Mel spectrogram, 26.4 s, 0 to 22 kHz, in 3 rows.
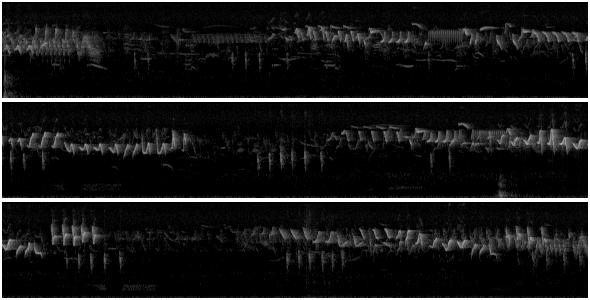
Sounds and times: wood pigeon 0:00.0 - 0:00.8
blackbird 0:00.0 - 0:26.3
pheasant 0:00.0 - 0:26.3
song thrush 0:00.0 - 0:26.3
willow warbler song 0:00.0 - 0:26.3
dunnock 0:00.0 - 0:00.5
dunnock 0:16.2 - 0:16.6

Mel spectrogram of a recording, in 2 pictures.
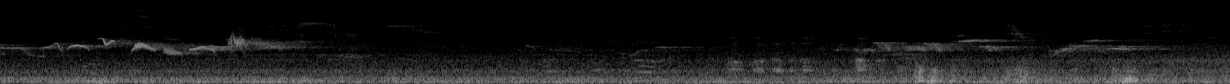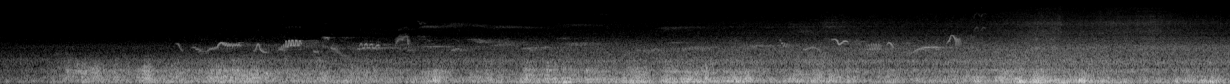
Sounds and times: beginning thunderstorm 0:05.6 - 0:24.6

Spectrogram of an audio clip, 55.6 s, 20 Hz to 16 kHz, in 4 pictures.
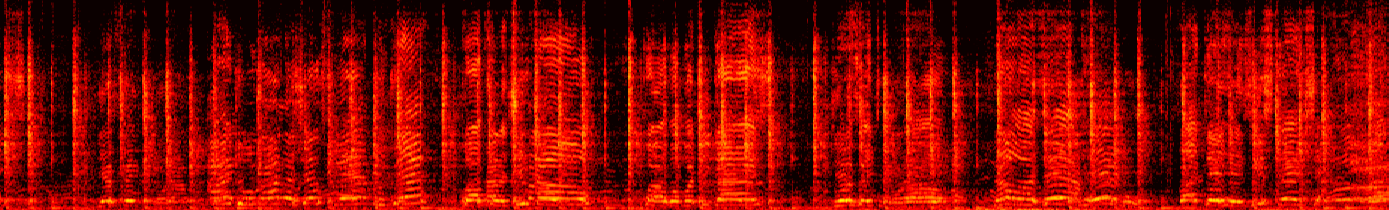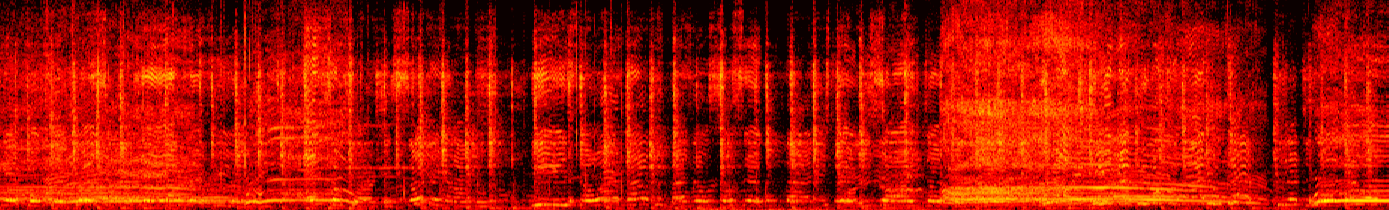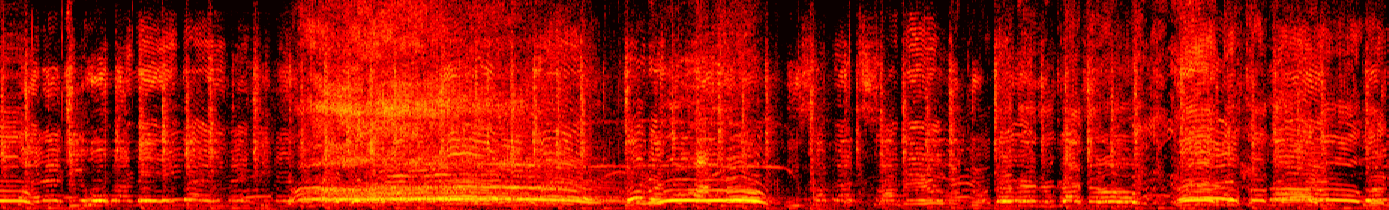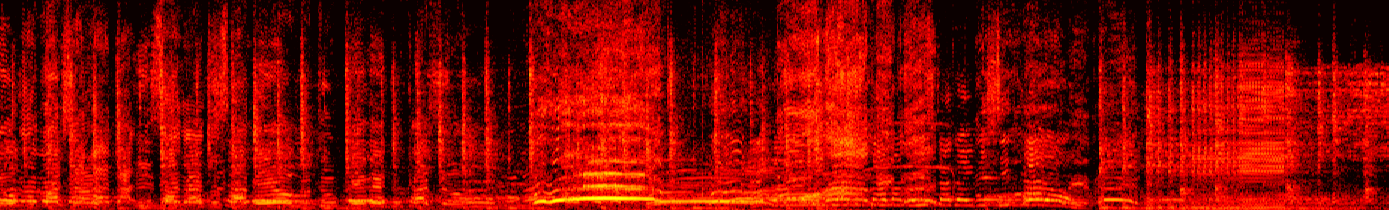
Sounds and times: show de crianças 0:00.0 - 0:55.5

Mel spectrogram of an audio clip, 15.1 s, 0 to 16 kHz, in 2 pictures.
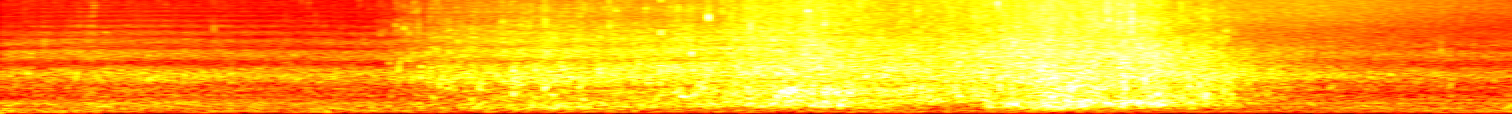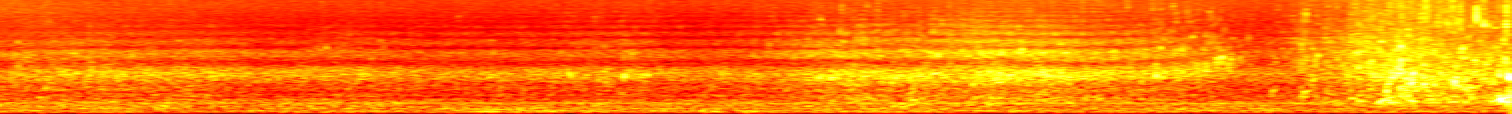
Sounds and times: Waves are small 0:00.0 - 0:15.1

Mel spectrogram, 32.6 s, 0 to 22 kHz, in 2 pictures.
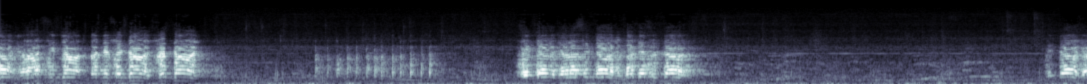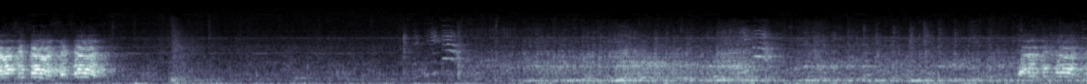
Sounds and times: street vendor II 0:00.0 - 0:32.6

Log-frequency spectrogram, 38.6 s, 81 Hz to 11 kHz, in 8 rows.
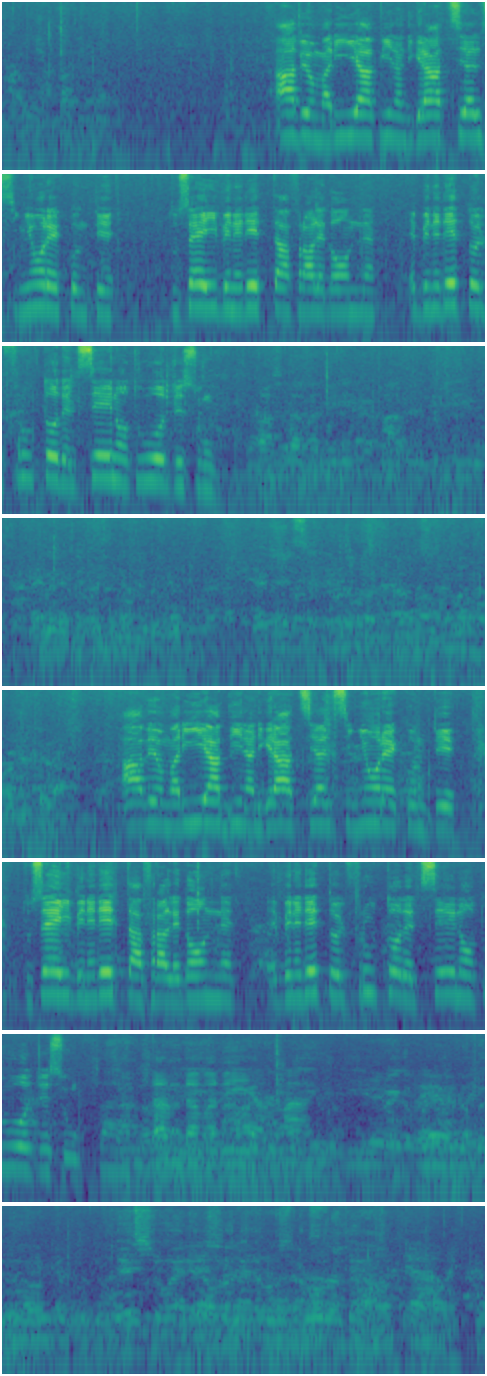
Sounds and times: men walk 0:00.0 - 0:38.6

